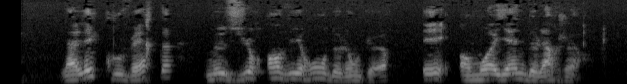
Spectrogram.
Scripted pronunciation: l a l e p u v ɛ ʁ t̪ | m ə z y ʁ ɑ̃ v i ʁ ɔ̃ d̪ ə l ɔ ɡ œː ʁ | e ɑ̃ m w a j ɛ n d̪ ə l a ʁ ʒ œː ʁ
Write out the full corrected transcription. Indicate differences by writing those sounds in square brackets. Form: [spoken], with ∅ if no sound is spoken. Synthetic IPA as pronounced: l a l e [k] u v ɛ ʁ t̪ | m ə z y ʁ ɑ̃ v i ʁ ɔ̃ d̪ ə l [ɔ̃] ɡ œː ʁ | e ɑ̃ m w a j ɛ n d̪ ə l a ʁ ʒ œː ʁ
